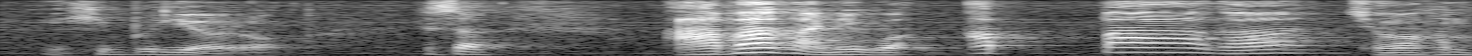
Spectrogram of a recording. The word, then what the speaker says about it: Abba: 정확한 발음은요 아바가 아닙니다. 정확한 발음은 아빠입니다. 영어로 말하면 ABBA입니다. ABA가 아니고 B가 두 개 있습니다. 히브리어로. 그래서 아바가 아니고 아빠가 정확한 발음입니다.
